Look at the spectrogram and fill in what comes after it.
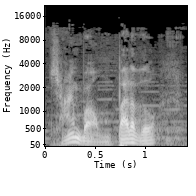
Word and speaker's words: Sheinbaum: No enviar delegación oficial a la toma de posesión de la nueva presidenta mexicana, Claudia Sheinbaum, se dice, ¿no? ¿Cómo se dice? – Sheinbaum. – Sheinbaum, Pardo, por negarse a invitar al acto al rey de España.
